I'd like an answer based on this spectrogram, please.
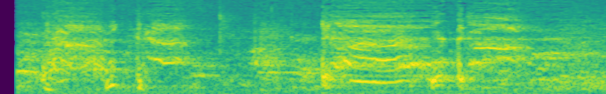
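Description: Several harsh, forceful coughs in quick succession with brief breaths between, a run of ordinary coughing.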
